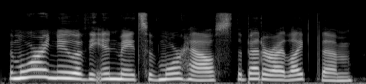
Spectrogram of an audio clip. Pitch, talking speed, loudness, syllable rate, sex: 240 Hz, 245 wpm, -14 LUFS, 5.9 syllables/s, female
